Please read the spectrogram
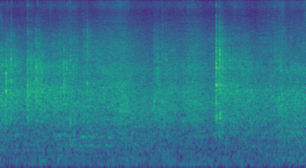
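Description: Ice hockey game noise: a steady haze of spectator voices and rink sounds, with sharp knocks near the start and about three seconds in.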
